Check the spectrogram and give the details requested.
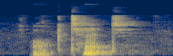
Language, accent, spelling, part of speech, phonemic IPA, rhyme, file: English, Southern England, octet, noun, /ɒkˈtɛt/, -ɛt, LL-Q1860 (eng)-octet.wav
- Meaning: 1. A group or set of eight of something 2. A group of eight musicians performing together 3. A composition for such a group of musicians 4. A byte of eight bits. Abbreviation: o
